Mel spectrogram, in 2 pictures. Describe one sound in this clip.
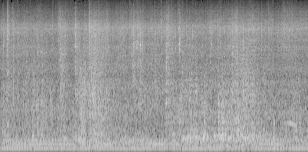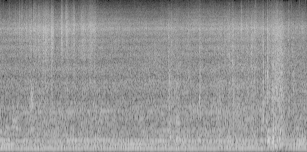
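Water sprays from a hose with a steady hiss.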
